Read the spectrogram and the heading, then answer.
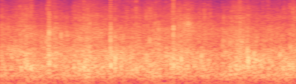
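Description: A crowd applauds steadily, many hands clapping together in a dense, continuous patter at moderate loudness without any voices standing out.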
